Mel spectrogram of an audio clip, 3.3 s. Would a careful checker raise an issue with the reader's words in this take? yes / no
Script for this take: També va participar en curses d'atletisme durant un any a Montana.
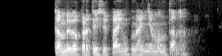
yes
